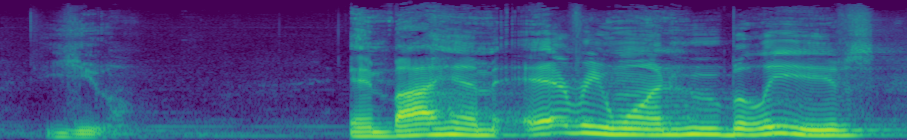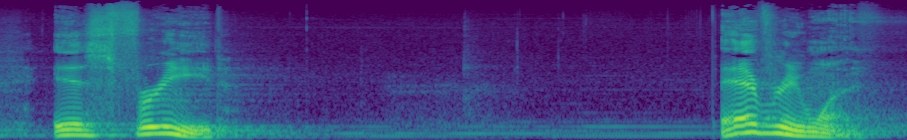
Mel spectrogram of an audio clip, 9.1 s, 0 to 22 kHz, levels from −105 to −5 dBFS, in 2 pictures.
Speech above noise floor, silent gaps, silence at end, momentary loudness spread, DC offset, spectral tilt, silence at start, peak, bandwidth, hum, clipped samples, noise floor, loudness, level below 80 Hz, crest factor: 40 dB; none; 0.2 s; 15 LU; under 0.1%; -7 dB/octave; 0.25 s; -8 dBFS; 18.5 kHz; none; under 0.1%; -62 dBFS; -24 LUFS; -72 dBFS; 18 dB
